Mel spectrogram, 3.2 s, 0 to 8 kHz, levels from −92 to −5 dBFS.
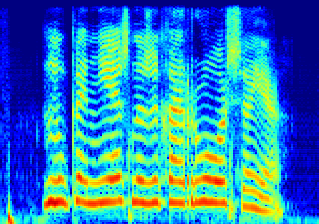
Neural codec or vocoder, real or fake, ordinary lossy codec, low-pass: codec, 16 kHz, 2 kbps, X-Codec, HuBERT features, trained on general audio; fake; none; 7.2 kHz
